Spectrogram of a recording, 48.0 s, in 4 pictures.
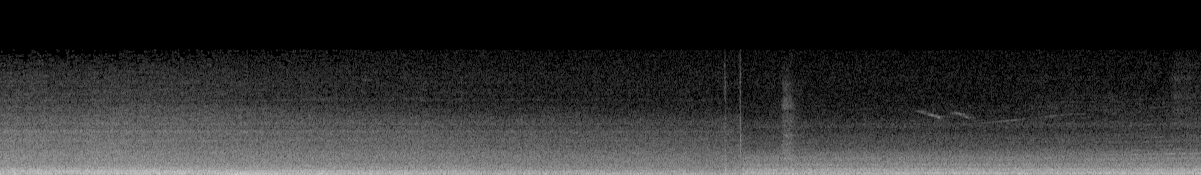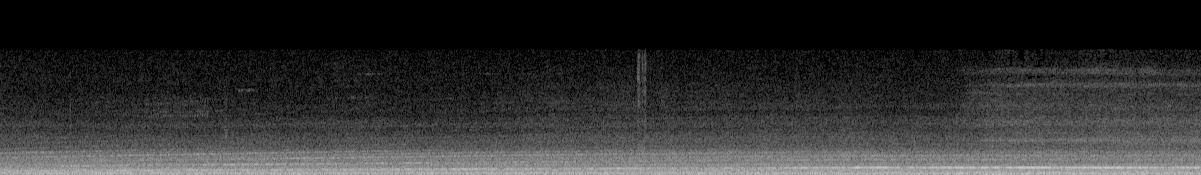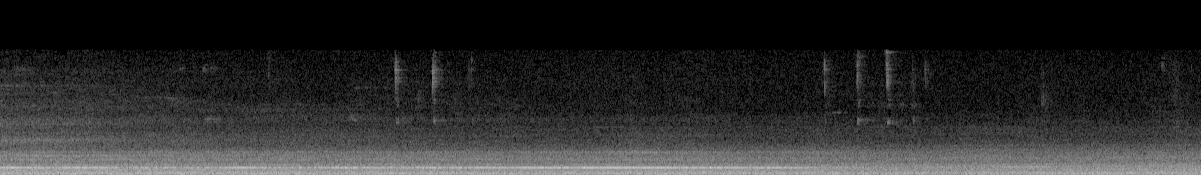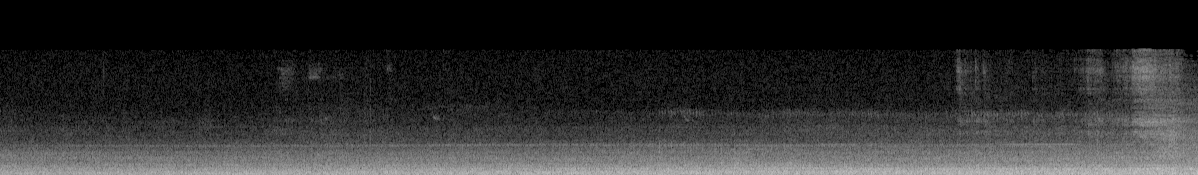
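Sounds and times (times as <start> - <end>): train running gear rumble: 17.1 - 48.0.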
